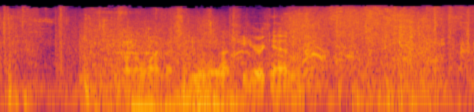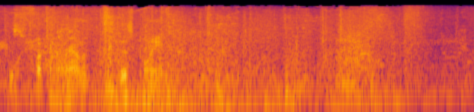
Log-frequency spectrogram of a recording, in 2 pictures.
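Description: Magic blasts boom and crackle in a fight.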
